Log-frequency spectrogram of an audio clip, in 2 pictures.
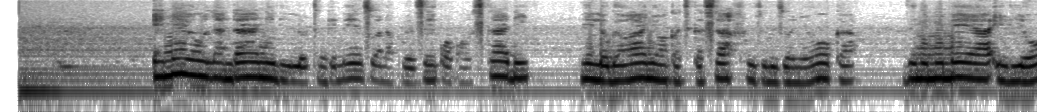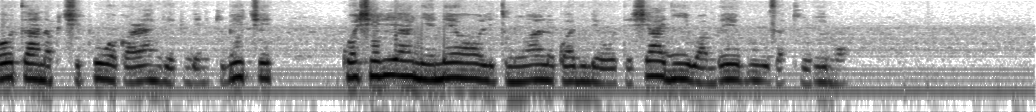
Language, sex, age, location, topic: Swahili, female, 25-35, Dar es Salaam, agriculture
